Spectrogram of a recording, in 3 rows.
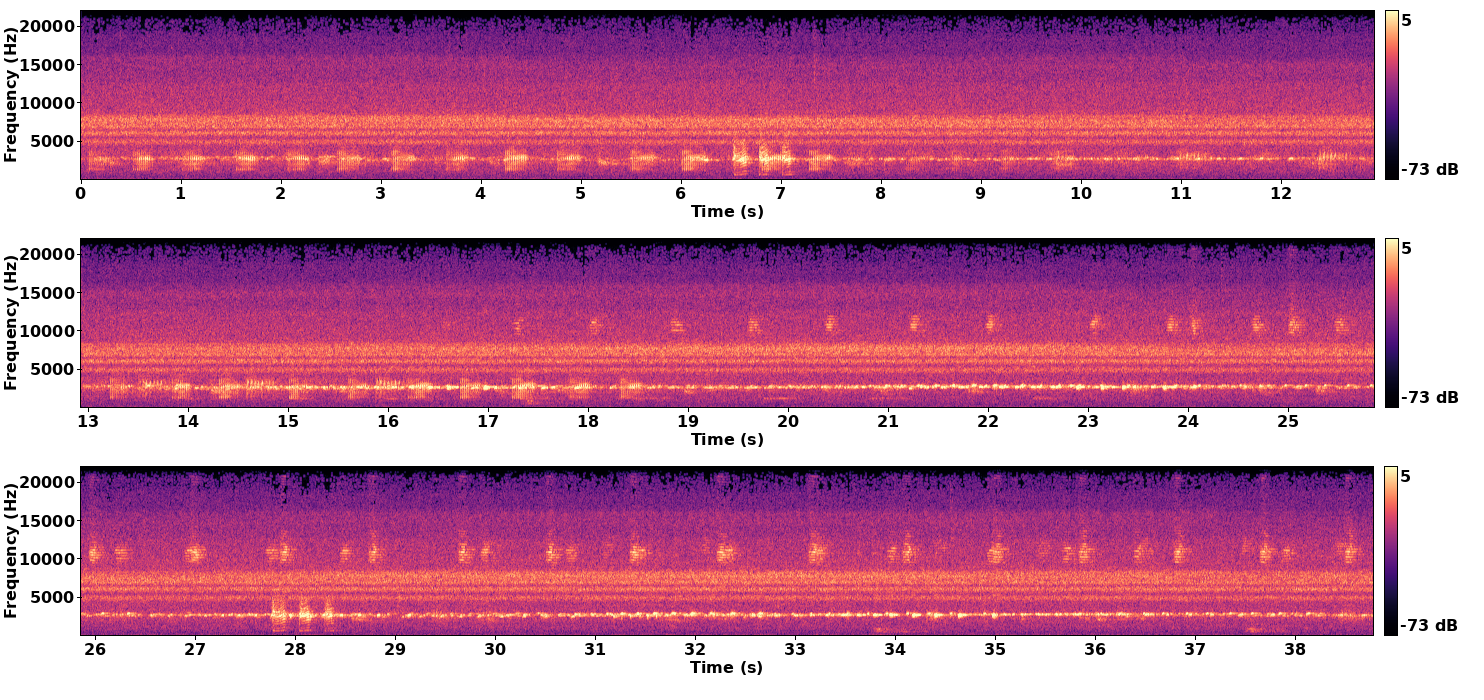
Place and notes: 茅埔坑溼地, 南投縣埔里鎮桃米里 - Frogs chirping
Frogs chirping, Insects sounds, Dogs barking, Wetland
Zoom H2n MS+ XY
Nantou County, Puli Township, 桃米巷11-3號, 10 August 2015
